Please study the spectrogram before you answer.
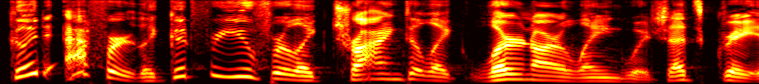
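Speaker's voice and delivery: high, sing-song praise for a beginner; mock encouraging local. Latin Americans praising the foreigner's broken Spanish, high and chirpy. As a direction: pitch it way up like cheering on a kid.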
